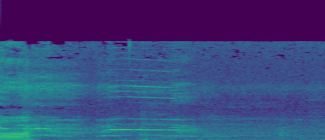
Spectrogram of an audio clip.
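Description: A rooster crowing once, faint, held on one pitch for most of a second, just after the end of a spoken word.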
